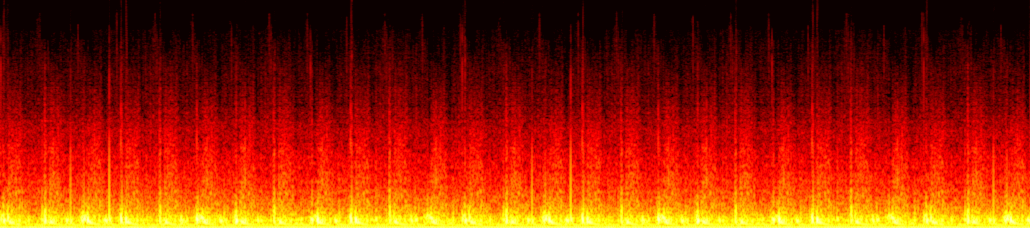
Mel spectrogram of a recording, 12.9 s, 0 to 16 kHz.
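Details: Womb-sound sleep aid for babies with white noise: regular low heartbeat thumps at about 125 a minute over a soft steady whooshing hush of flowing sounds, as heard inside the womb.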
